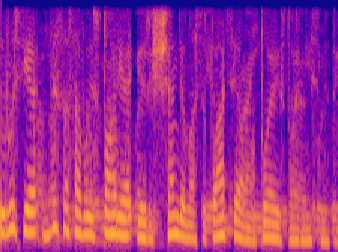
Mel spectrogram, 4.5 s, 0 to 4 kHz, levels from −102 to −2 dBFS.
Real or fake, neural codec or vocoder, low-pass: real; none; 3.6 kHz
